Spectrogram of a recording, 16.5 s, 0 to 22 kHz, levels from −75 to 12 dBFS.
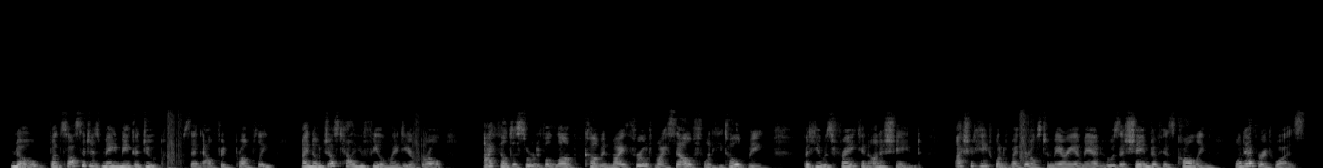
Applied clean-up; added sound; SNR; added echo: neural mask model DeepFilterNet 3.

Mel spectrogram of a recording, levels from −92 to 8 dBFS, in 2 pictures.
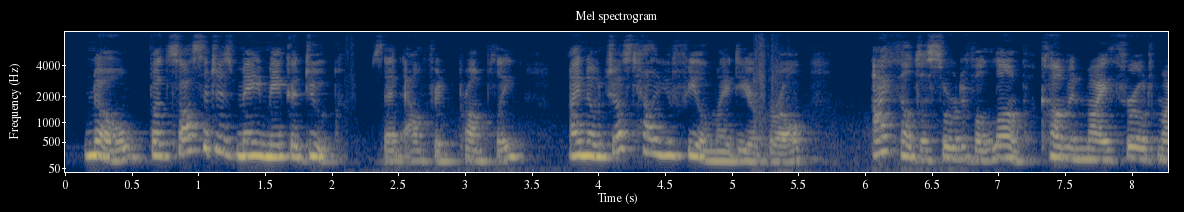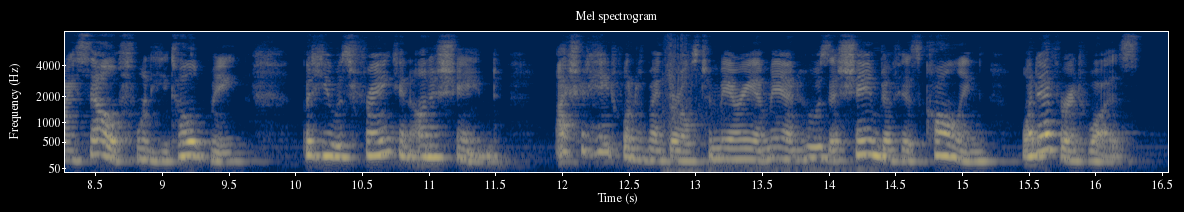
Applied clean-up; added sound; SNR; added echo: neural separator model SepFormer DNS4.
